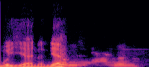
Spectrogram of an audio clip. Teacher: Kan nun mati ketemunya idgham biguna. Iya, karena ketemunya satu kalimat, satu kata, satu rangkaian, jangan dibaca idgham, tapi harus dibaca idhar. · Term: idhar mutlak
